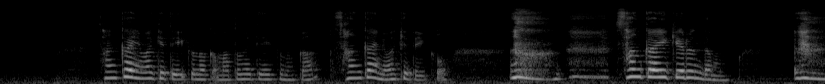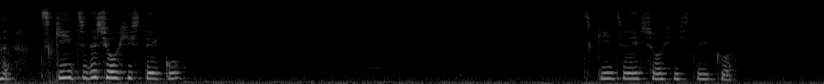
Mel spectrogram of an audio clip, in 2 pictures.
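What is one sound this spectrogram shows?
A young woman talks calmly and cheerfully, close to a microphone.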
